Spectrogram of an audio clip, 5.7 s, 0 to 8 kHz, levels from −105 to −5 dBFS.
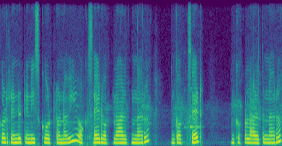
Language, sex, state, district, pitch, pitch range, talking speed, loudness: Telugu, female, Telangana, Nalgonda, 210 Hz, 205-220 Hz, 125 wpm, -18 LUFS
